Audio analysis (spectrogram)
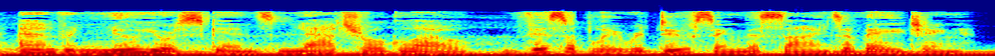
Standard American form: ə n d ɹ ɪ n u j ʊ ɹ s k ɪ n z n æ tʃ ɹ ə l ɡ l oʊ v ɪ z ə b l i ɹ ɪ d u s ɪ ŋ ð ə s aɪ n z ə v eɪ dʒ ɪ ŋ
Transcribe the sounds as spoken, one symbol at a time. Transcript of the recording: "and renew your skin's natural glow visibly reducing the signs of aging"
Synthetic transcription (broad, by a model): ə n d ɹ ɪ n u j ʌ ɹ s k ɪ n z n æ tʃ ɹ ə l ɡ l oʊ v ɪ z ə b l i ɹ ɪ d u s ɪ ŋ ð ə s aɪ n z ə v eɪ dʒ ɪ ŋ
